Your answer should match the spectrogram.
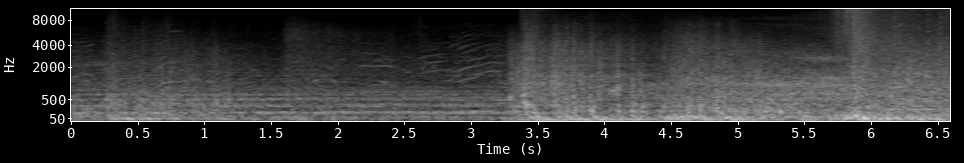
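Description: Trailer score under a beach scene, then, from about three seconds in, a loud deep rumbling and crashing sound effect that swells to a sharp hit near the end, as ice bursts up out of the sea.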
